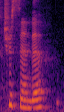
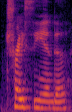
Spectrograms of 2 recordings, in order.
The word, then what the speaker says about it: Tricinda: My name is Tricinda, not pronounced Tracinda, Yes. not pronounced Boo. Jacinda. It's- It's Tracinda. Tracinda.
